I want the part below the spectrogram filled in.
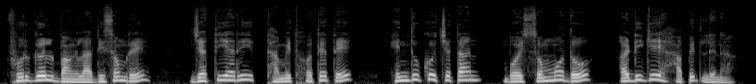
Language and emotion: Santali, neutral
